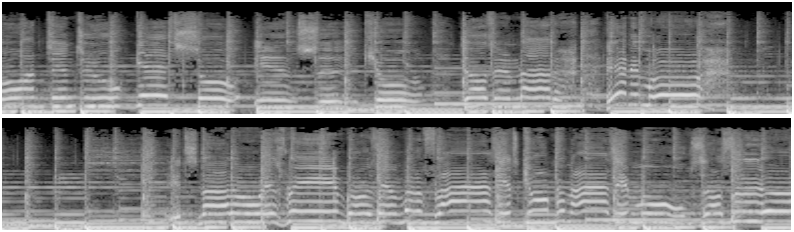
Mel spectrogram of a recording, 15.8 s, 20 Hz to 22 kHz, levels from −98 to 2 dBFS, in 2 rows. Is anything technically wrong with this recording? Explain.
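No, nothing is technically wrong with this audio.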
